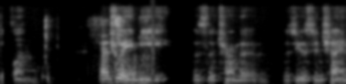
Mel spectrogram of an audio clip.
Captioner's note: speaks in foreign language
